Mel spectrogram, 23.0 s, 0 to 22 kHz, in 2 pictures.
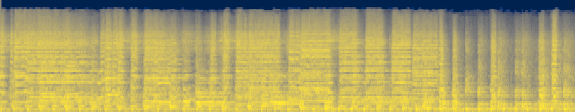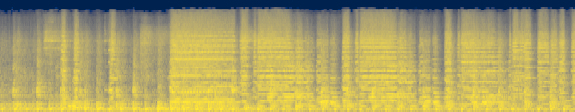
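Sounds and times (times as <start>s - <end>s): swing big band on old record: 0.0s - 23.0s.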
